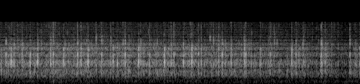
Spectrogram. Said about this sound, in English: Y'all are clapping like somebody just chipped in from the 13th fairway.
